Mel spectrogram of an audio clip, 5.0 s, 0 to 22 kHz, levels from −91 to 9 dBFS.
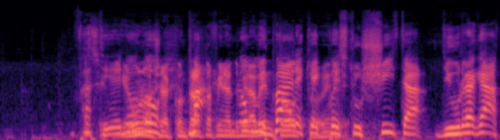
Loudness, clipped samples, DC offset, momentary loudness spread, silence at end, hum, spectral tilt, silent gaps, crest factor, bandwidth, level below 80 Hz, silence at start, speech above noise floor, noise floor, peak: -20 LUFS; under 0.1%; under 0.1%; 7 LU; 0.05 s; none; -5.5 dB/octave; none; 18 dB; 15 kHz; -44 dBFS; 0.8 s; 31 dB; -50 dBFS; -2 dBFS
